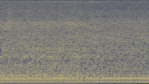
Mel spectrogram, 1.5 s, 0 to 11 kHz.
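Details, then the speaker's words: Suzuki Bandit 650S barn find, sat two years, battery trickle-charged, just started on choke with clutch held in: even, steady engine note, smooth low drone, no knocks or misses; running normally, clutch cable still needs adjusting. "It's running."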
